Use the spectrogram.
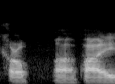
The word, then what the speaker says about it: Carl Pei: OnePlus is kind of faded with Carl Pei, or however it's pronounced, Correct.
